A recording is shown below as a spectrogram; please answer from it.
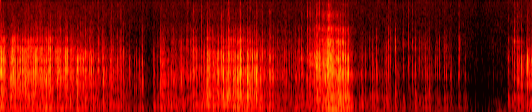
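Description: Long green nails scratch a pink silicone/plastic hair washing scalp brush with bristles, and the brush is rubbed on a woven placemat. Dense, crackly bristle scratching and rubbing swell in a few bursts, dip almost to silence near the end, then pick up again.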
